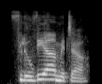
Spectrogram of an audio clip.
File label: "fluviometer", Indian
